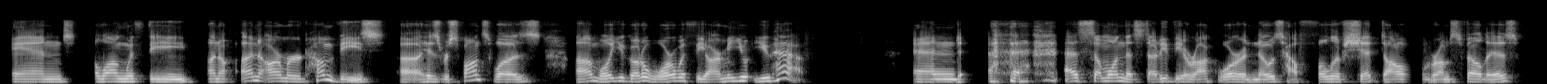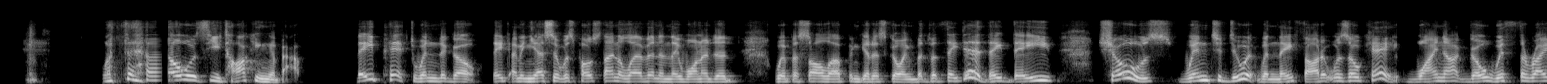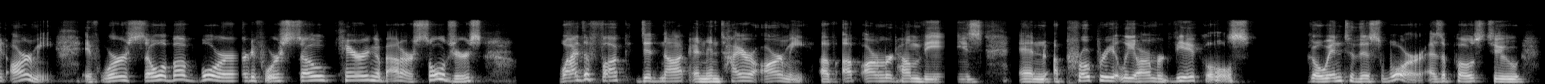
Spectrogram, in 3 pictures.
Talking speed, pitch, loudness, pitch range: 170 wpm, 140 Hz, -17 LUFS, 125-165 Hz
